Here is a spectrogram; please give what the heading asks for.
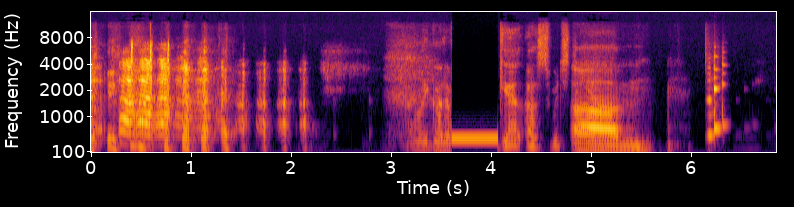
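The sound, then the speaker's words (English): A phone's text message alert sounds as a single steady, mid-pitched electronic tone lasting about half a second, set between stretches of talk and laughter. “Made some noise. Yeah, it was some like computer noise. My phone. I got a text.”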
